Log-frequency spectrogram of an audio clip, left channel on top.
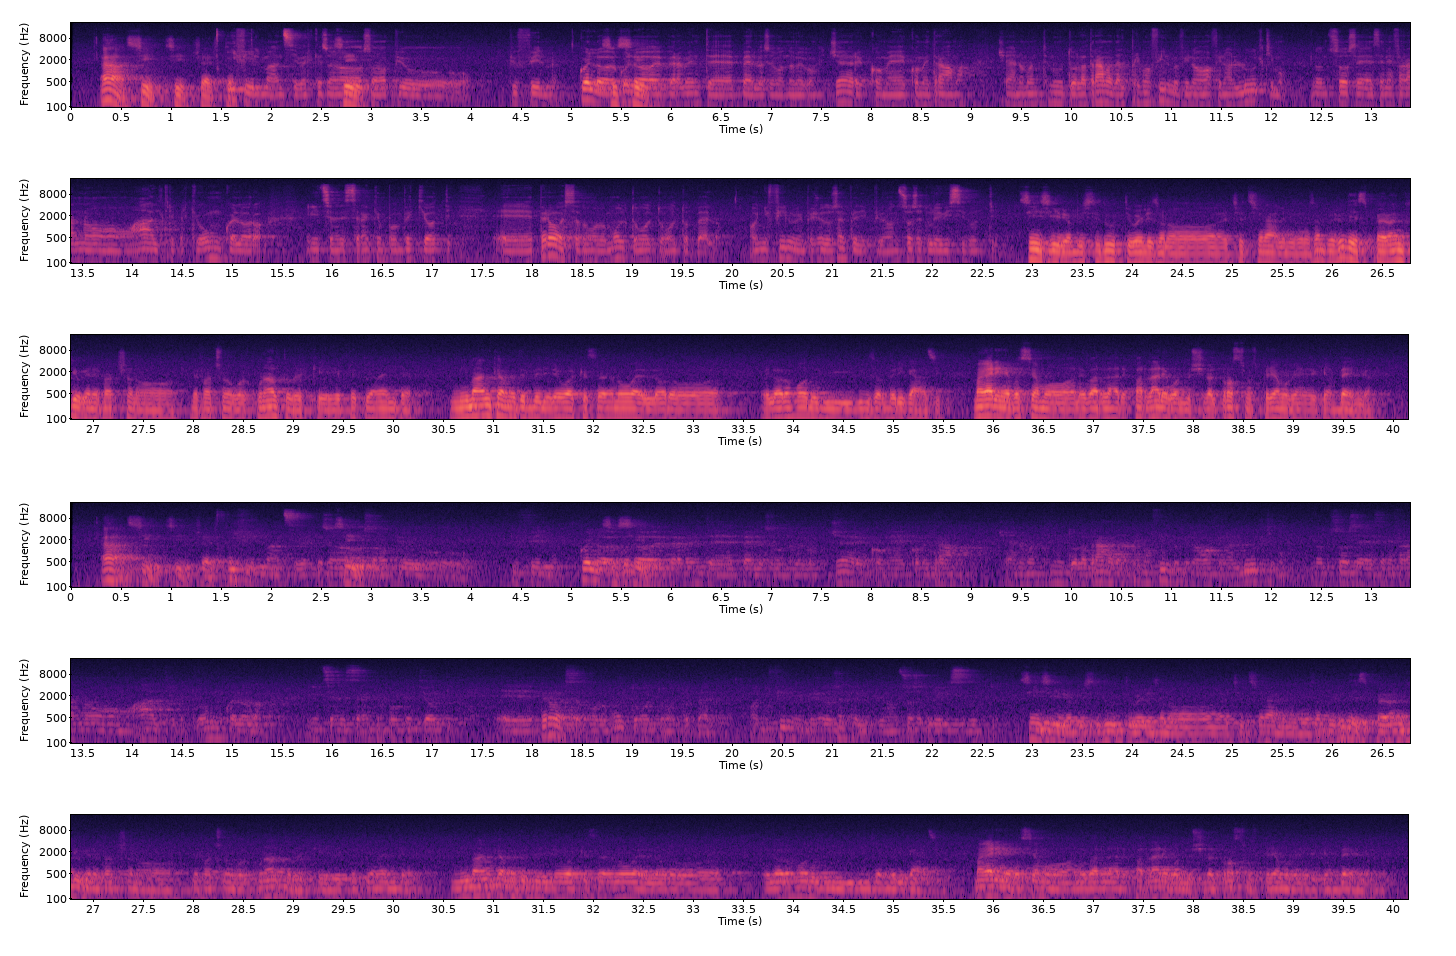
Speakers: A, on the left (about 60°); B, on the left (about 30°).
A: Ah, sì, sì, certo.
B: I film, anzi, perché sono,
A: Sì,
B: sono più, più film. Quello,
A: sì, sì.
B: quello è veramente bello, secondo me, come genere e come, come trama. Cioè, hanno mantenuto la trama dal primo film fino, fino all'ultimo. Non so se, se ne faranno altri, perché comunque loro iniziano ad essere anche un po' vecchiotti. Eh, però è stato molto, molto, molto bello. Ogni film mi è piaciuto sempre di più. Non so se tu li hai visti tutti.
A: Sì, sì, li ho visti tutti, quelli sono eccezionali, mi sono sempre piaciuti e spero anch'io che ne facciano, ne facciano qualcun altro perché effettivamente mi manca poter vedere qualche storia nuova e il loro, e il loro modo di, di risolvere i casi. Magari ne possiamo ne parlare, parlare quando uscirà il prossimo, speriamo che, che avvenga.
